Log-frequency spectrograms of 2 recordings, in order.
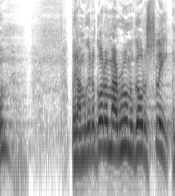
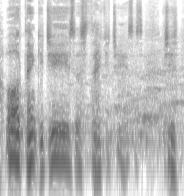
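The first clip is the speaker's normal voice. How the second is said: much softer, savoring thank you; 7 semitones lower, 16 dB quieter than usual. Retold or imitated. Preacher thanking Jesus over his tea, hushed and savoring. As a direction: murmur gratitude while sipping tea.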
